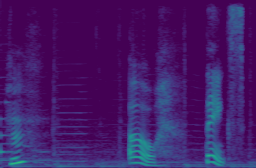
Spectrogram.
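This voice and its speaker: A woman's voice: fairly high pitch, sing-song, drawn-out words, exaggerated voice. A woman playing a cool, level-headed young peacemaker in a video game, composed and matter-of-fact. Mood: brisk, wry. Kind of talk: video game character dialogue. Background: faint game music.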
